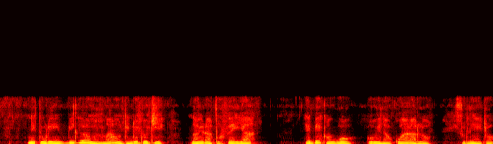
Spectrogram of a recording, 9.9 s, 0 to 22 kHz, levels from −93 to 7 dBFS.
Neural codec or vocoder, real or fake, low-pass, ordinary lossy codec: codec, 16 kHz, 4.8 kbps, FACodec; fake; 7.2 kHz; none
